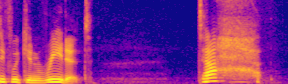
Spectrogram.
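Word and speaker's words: تحتاج: Tahtaj. Remember, the fatha is just the shortened version of the alif, the long vowel alif. Tahtaj.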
